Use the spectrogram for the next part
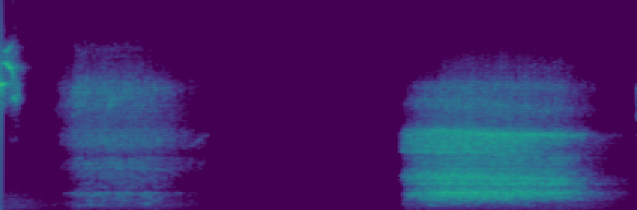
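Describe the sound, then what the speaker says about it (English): Slow, deep yoga breaths, one long airy exhale followed by a pause and another fuller, sustained breath, close and soft with no talking. "very slowly begin to deepen your breath"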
